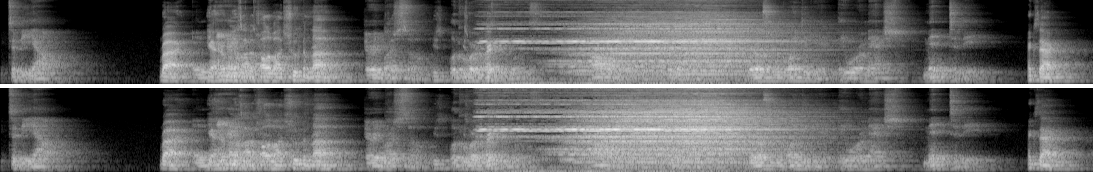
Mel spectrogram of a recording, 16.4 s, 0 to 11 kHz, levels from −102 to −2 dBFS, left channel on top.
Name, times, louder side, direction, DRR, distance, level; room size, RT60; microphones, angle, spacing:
voice 1, 0.1-0.7 2.9-4.1 4.7-4.8 5.5-6.3 6.7-8.1 9.1-9.5 10.0-10.6 11.2-13.4 13.8-14.6, left 1 dB, 40° left, -4 dB, 2.3 m, -32 dB
voice 2, 2.4-2.7 3.1-5.0 5.8-5.9 6.5-6.6 7.0-7.4 8.8-9.3 15.4-15.8, left 3 dB, 70° left, 6 dB, 0.9 m, -26 dB
sound 1, 7.1-12.2, right 5 dB, 70° right, 0.7 m, -20 dB
6.6 x 4.7 x 6.7 m, 1.2 s
head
